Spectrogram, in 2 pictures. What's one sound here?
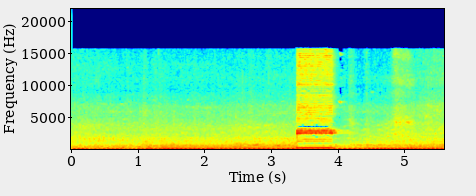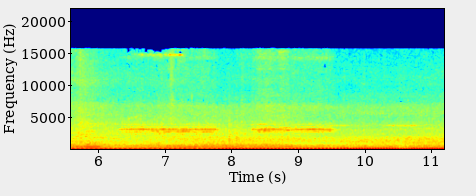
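A motorcycle engine throbs steadily close by.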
